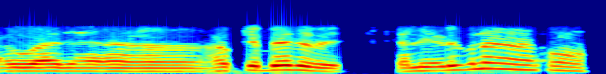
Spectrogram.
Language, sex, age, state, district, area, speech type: Odia, male, 18-30, Odisha, Jagatsinghpur, rural, conversation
